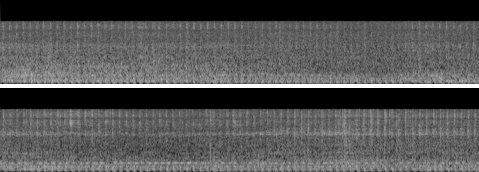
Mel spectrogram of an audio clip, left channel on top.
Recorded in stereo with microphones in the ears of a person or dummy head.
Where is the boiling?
I don't hear boiling.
